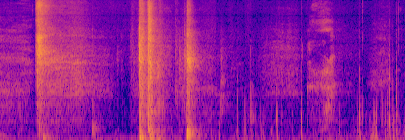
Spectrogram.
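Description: Handling noise: a short rush, then two loud knocks a little after two seconds in, followed by a run of smaller clicks and knocks.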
